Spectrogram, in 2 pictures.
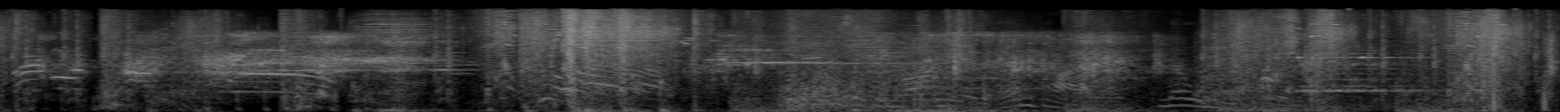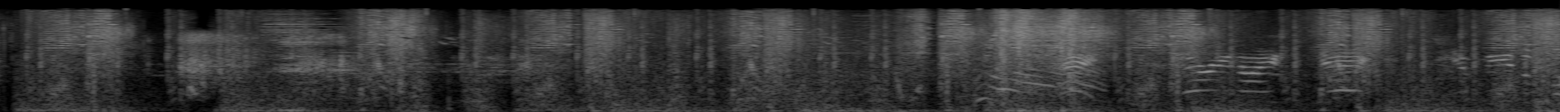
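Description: Swords slash and clang in a fast fight.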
